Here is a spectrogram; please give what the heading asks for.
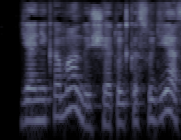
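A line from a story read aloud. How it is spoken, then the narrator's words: Calm. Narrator (Russian): спокойно ответил министр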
